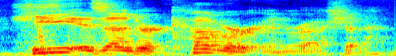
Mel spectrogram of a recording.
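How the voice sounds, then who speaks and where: A man's voice: a little high, big pitch swings, moderate pace, a bit bright. A man hosting an unboxing video in casual, rambling chat, often interrupting himself. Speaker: host of a collectibles unboxing channel. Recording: echoey room, some background noise.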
